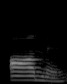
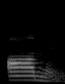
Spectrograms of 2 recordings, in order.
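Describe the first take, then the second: No difference in how they are said.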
